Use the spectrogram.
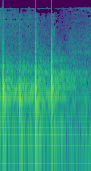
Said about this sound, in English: God, I'm knocking.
